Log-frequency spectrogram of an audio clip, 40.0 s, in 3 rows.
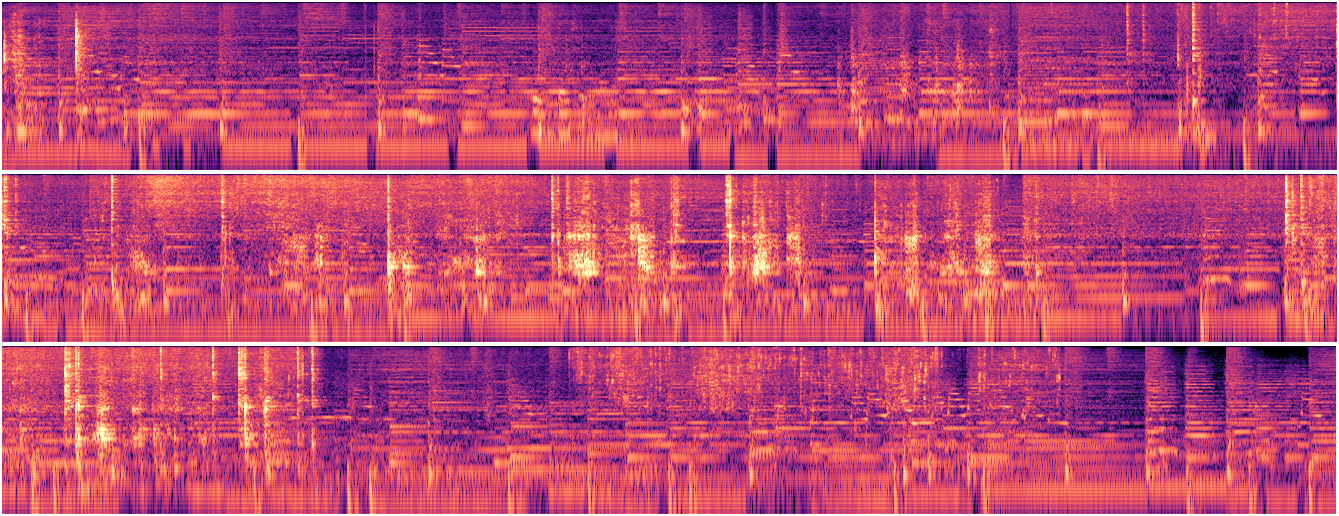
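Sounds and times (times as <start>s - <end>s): chicken sizzling in a pot: 8.4s - 31.7s, 32.3s - 37.6s
metal spatula scraping a pot: 12.8s - 24.5s, 26.0s - 29.9s.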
